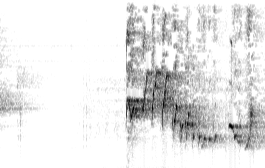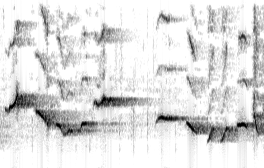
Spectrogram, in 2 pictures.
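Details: Greater green leafbird, recorded to train caged birds, bursts after a silent moment into a rich, varied medley of swooping whistles, downward slides and sharp high notes.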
